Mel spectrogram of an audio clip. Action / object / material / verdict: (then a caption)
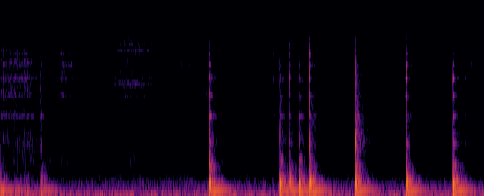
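strike / rubber drum practice pad on a wooden base / rubber / none. A solid oval drum practice pad, a black rubber top on a pressboard/wood base, is tapped with wooden drumsticks. A few soft early taps are followed by sharp, dry, woody hits at an uneven pace, including a quick cluster near the middle. Each hit dies away almost at once over a steady low tone.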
